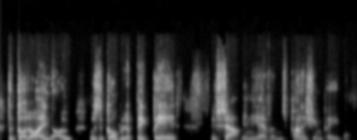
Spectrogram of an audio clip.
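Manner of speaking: usual speaking voice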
